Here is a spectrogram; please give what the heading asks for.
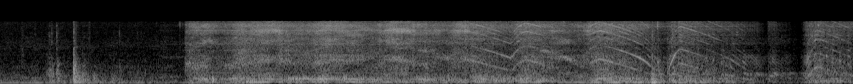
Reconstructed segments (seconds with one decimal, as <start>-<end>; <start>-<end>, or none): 1.6-4.7; 5.4-5.9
